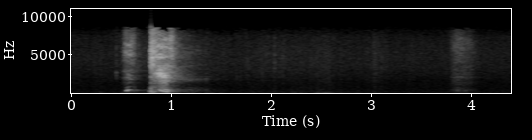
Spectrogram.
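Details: A female's sharp in-breath, then one loud, explosive sneeze from a series of six powerful sneezes, some partly stifled; a faint sniff follows a few seconds later.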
